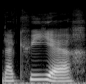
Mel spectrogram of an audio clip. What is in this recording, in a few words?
"spoon", French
